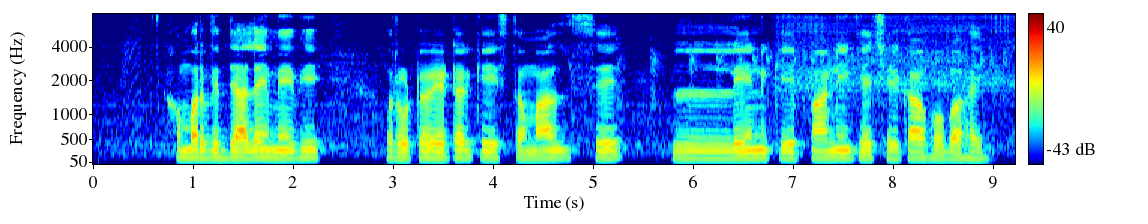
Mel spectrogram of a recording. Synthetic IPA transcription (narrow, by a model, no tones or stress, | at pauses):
xəməɾʋɪd̪jaːləjmẽbʱi | ɾoːʈɾeːʈəɾkeɪst̪eːmaːlse | leːnkepaːniket͡ʃʰɪɾkaɦobaɦəe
